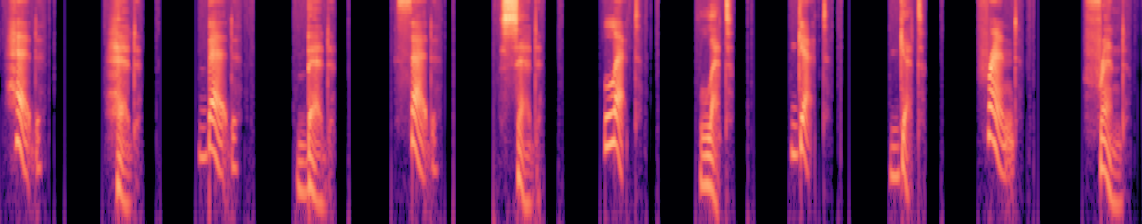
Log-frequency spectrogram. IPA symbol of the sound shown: e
